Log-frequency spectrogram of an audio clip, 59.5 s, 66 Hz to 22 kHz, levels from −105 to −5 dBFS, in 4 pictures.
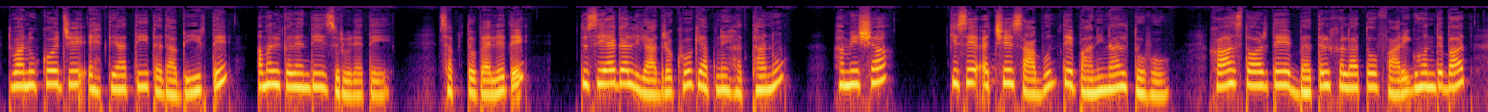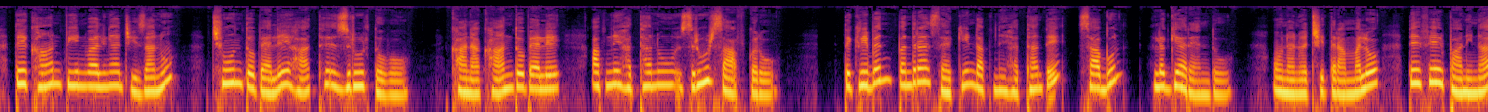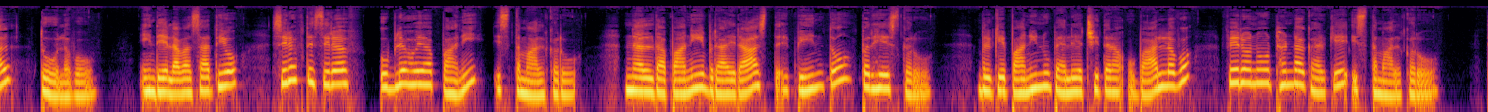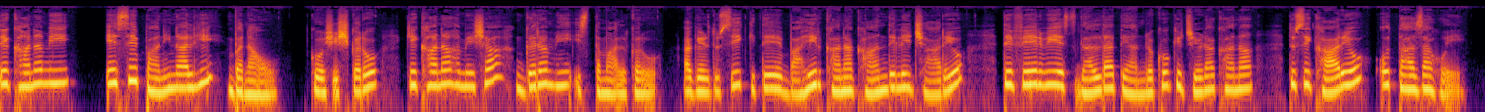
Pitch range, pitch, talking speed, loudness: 195-275 Hz, 235 Hz, 160 wpm, -20 LUFS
